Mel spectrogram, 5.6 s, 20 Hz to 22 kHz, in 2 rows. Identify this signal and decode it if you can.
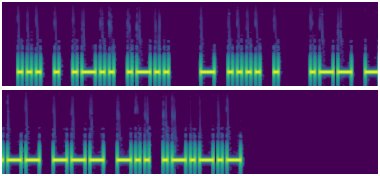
Morse code, heard as a keyed tone, about 34 wpm, 700 Hz. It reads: SELL THE WOOD.
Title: Sentences from Top 1100 Words 35wpm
